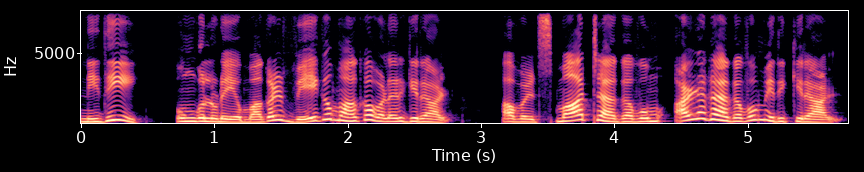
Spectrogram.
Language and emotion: Tamil, happy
